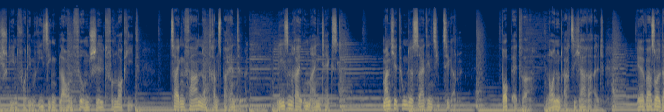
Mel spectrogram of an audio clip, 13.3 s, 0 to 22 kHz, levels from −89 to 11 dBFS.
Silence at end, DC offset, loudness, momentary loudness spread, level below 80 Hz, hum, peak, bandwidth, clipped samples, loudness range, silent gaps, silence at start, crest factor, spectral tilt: 0 s; under 0.1%; -24 LUFS; 11 LU; -32 dBFS; none; -4 dBFS; 16.5 kHz; under 0.1%; 3 LU; none; 0 s; 20 dB; -5 dB/octave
